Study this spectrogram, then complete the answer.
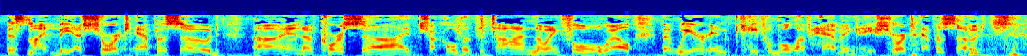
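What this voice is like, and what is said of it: Slightly ragged, rough voice. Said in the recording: “my voice is a little ragged”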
